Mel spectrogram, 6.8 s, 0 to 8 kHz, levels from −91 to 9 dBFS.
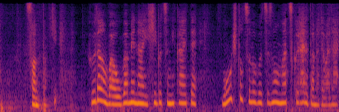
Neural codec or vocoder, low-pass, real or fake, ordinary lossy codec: codec, 16 kHz, 0.3 kbps, FocalCodec; 7.2 kHz; fake; MP3, 32 kbps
